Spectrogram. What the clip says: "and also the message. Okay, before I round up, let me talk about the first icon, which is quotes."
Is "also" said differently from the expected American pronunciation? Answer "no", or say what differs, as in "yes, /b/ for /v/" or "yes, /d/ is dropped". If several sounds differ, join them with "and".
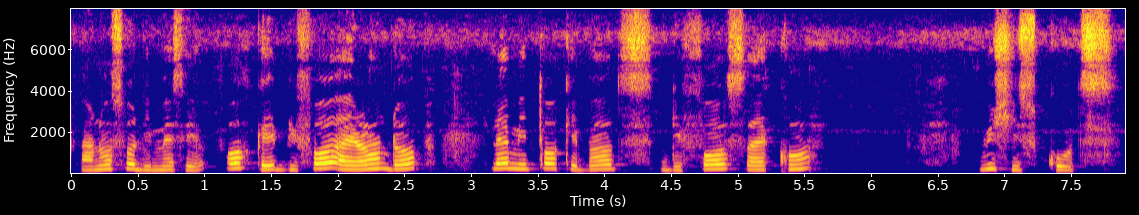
yes, /l/ is dropped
